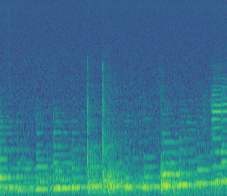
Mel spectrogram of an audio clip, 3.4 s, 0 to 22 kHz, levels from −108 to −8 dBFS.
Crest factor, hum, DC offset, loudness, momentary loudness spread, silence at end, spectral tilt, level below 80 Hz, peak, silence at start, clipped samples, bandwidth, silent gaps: 16 dB; none; under 0.1%; -30 LUFS; 8 LU; 0 s; -8 dB/octave; -56 dBFS; -14 dBFS; 0 s; under 0.1%; over 20 kHz; none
